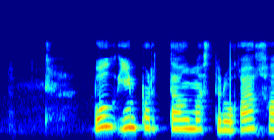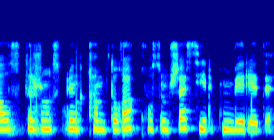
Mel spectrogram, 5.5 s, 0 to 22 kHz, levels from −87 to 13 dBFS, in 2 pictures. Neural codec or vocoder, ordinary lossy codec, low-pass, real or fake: none; none; 7.2 kHz; real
